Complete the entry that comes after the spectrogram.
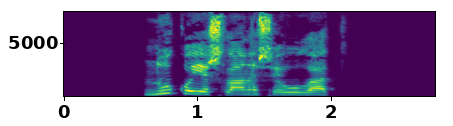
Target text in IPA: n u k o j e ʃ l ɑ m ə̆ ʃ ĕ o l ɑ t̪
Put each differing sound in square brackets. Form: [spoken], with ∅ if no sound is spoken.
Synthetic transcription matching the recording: n u k o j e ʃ l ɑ [n] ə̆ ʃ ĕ [u] l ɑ t̪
